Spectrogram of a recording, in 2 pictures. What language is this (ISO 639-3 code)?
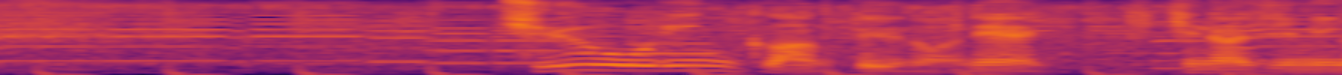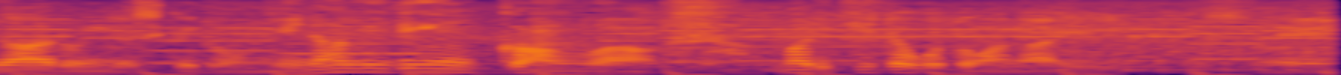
jpn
